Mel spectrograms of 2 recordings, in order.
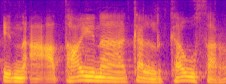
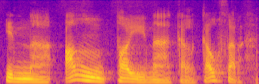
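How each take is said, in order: First: The second word has a throat ayn sound. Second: The second word has an n sound instead. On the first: This is the form the listeners found strange. "merasa aneh dan janggal dengan kata a'tayna" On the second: This is the form adapted to the tribe's dialect. "dengan bunyi inna antayna kal kautsar"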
